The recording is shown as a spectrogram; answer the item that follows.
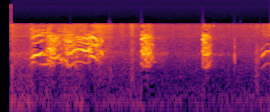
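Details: A hound gives a wavering, howling bay with rising and falling tones, then two short sharp barks about a second apart and a faint whine near the end.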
